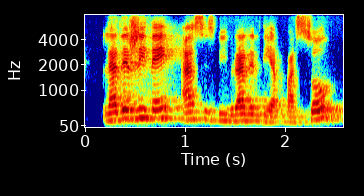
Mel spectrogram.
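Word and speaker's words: Rinne: No entendió muy bien el test de Renier y el test de Swatch o no me acuerdo cómo se pronuncia. Y el test de ¿qué? El test de ¿qué? De Riné.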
